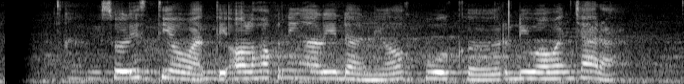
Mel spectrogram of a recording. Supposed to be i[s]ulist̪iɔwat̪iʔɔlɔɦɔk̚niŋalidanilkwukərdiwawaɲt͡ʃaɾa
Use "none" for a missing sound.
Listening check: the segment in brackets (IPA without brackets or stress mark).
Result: s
